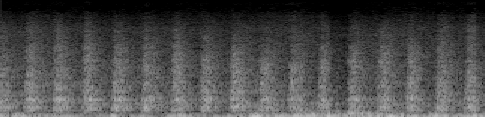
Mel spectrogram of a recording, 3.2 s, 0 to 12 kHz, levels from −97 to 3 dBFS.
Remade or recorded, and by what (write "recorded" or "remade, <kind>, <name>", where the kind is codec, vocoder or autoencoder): recorded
